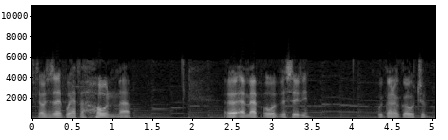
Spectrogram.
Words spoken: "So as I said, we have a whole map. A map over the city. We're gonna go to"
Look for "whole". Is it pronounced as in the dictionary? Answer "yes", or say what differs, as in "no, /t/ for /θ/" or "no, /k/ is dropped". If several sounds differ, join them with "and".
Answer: no, /n/ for /l/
